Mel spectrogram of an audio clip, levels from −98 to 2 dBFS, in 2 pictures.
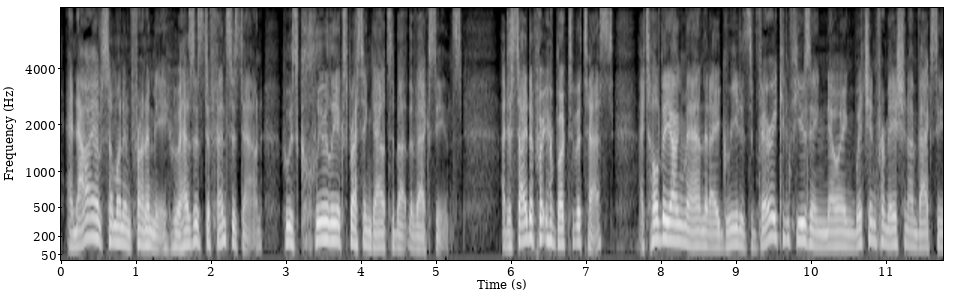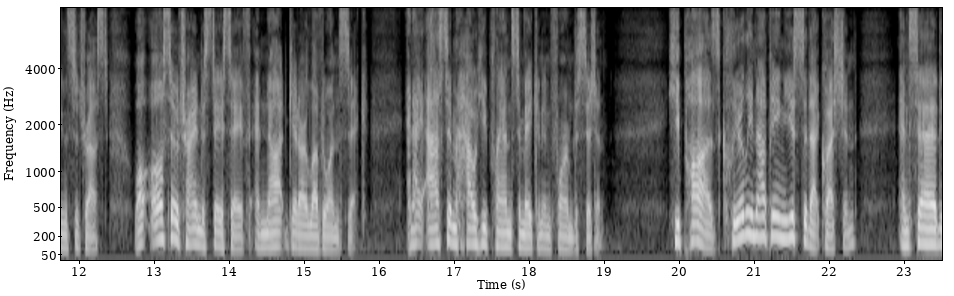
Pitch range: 110-140 Hz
